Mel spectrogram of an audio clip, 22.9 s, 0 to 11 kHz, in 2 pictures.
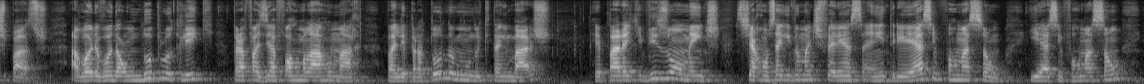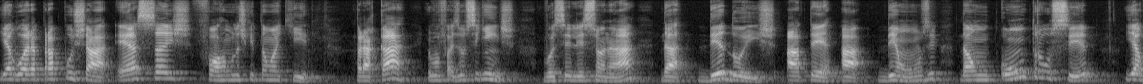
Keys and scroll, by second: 3.8 F2, 21.9 ctrl+c.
